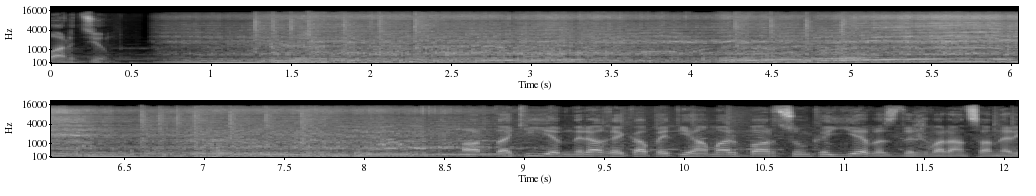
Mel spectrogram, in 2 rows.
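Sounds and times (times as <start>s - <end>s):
car engine revving hard: 0.6s - 9.1s.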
